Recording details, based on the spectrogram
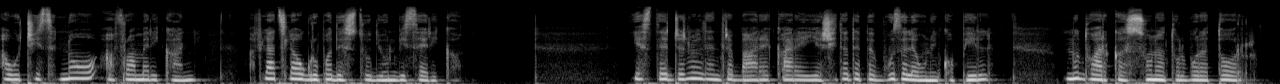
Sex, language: female, Romanian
